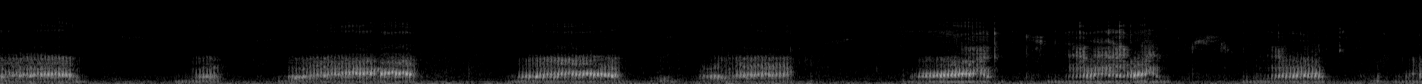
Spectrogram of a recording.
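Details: A pet cat purrs continuously, a throaty rumble that rises and falls in a regular cycle, with louder bursts roughly every two seconds and softer rumbling between them. It is close and quiet, with nothing else clearly audible.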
